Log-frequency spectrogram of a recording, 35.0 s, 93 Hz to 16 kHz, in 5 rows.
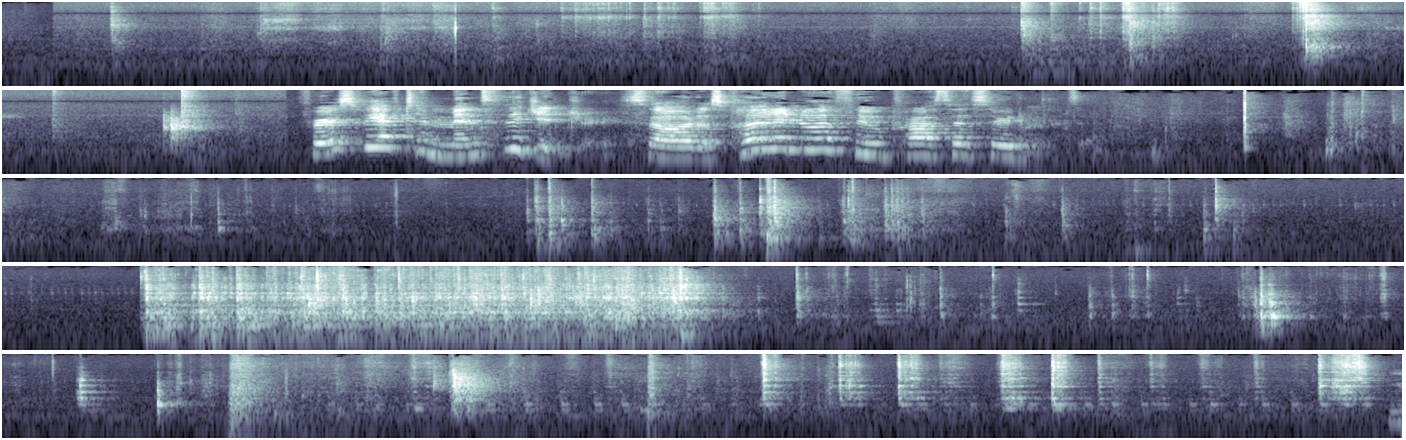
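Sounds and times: food processor running: 0:21.7 - 0:24.9.

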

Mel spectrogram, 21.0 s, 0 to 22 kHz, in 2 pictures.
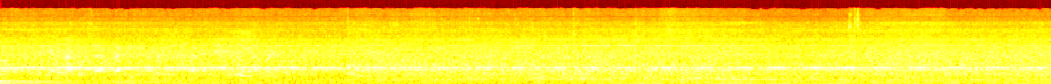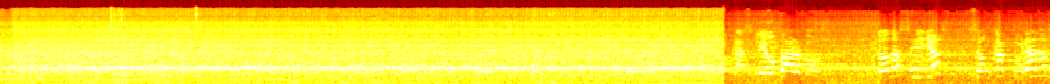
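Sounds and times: thin high tone: 0:00.0 - 0:02.9
traffic rumble: 0:00.0 - 0:17.8.

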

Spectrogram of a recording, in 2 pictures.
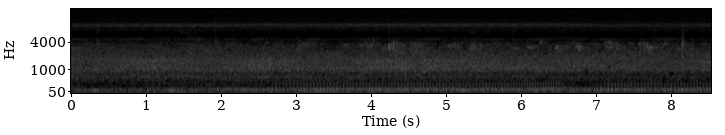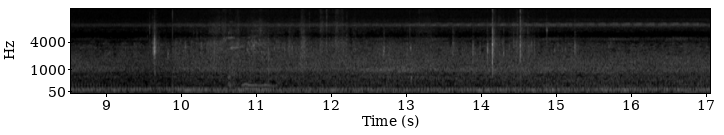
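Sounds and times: small animals chirping: 0:09.8 - 0:11.8.

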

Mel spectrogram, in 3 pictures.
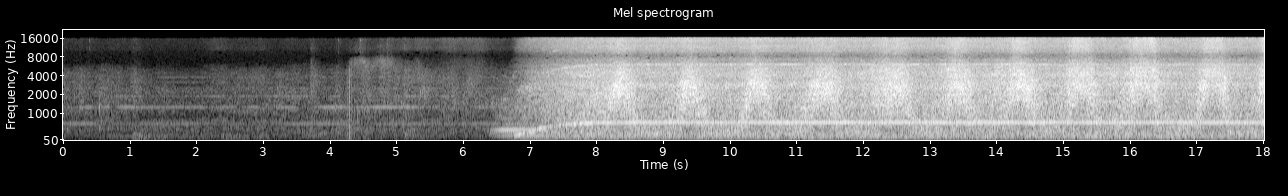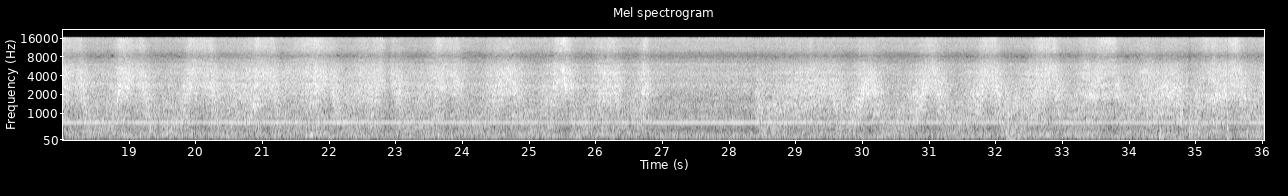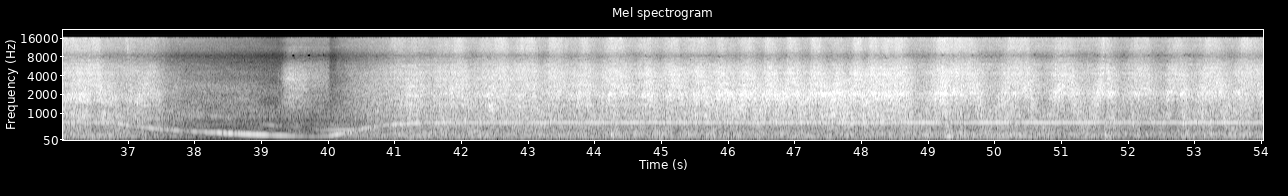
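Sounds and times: hand dryer motor whine: 0:03.5 - 0:54.0.

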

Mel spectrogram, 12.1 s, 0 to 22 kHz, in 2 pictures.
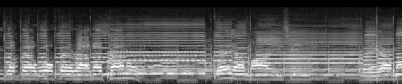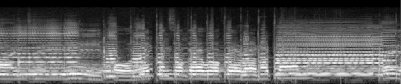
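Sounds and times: man and woman singing: 0:00.0 - 0:10.8, 0:11.7 - 0:12.0
piano accordion playing: 0:00.0 - 0:12.0.

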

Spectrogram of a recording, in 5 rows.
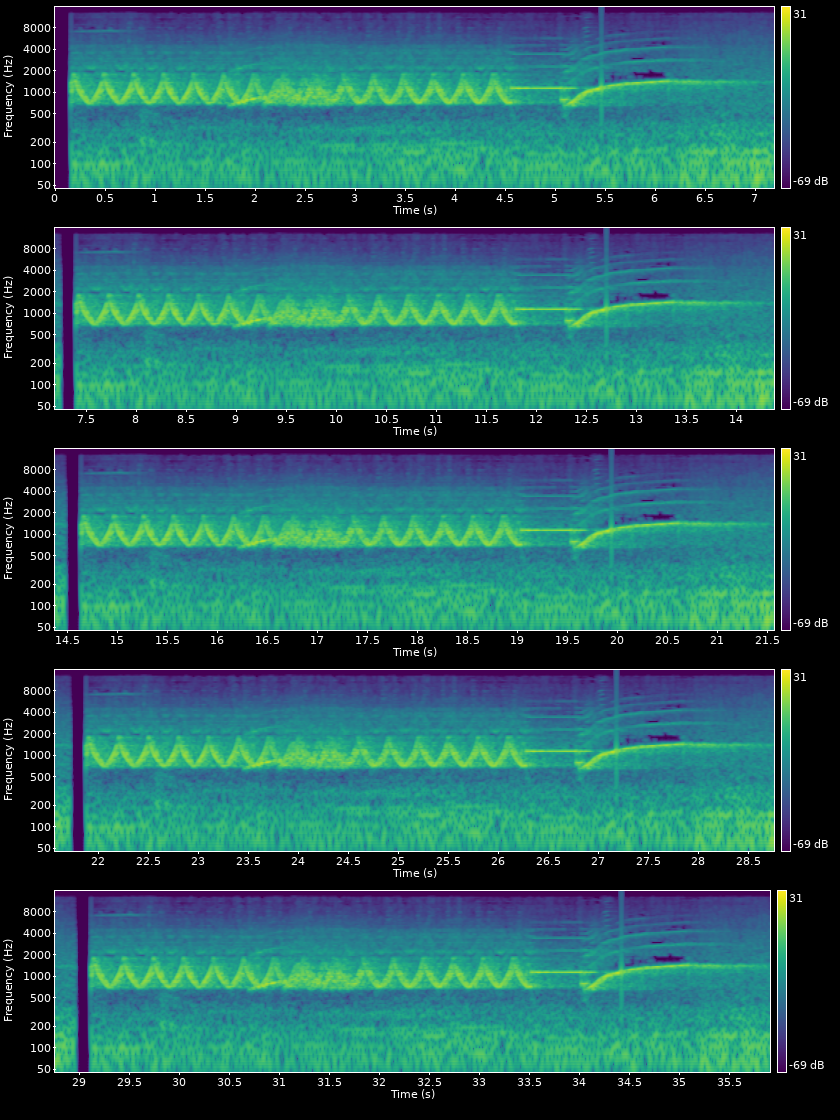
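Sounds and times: alarm siren warbling yelp: 0:00.2 - 0:06.6, 0:07.4 - 0:13.8, 0:14.6 - 0:21.0, 0:21.9 - 0:28.3, 0:29.1 - 0:35.6
rising siren whoop: 0:00.2 - 0:06.6, 0:07.4 - 0:13.8, 0:14.6 - 0:21.0, 0:21.9 - 0:28.3, 0:29.1 - 0:35.7.

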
